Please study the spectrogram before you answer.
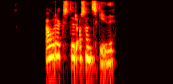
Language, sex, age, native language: Icelandic, female, 20-29, Icelandic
